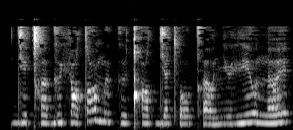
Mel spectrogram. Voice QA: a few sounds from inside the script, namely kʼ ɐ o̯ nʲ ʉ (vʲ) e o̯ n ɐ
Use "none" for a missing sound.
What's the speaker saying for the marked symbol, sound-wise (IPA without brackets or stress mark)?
vʲ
